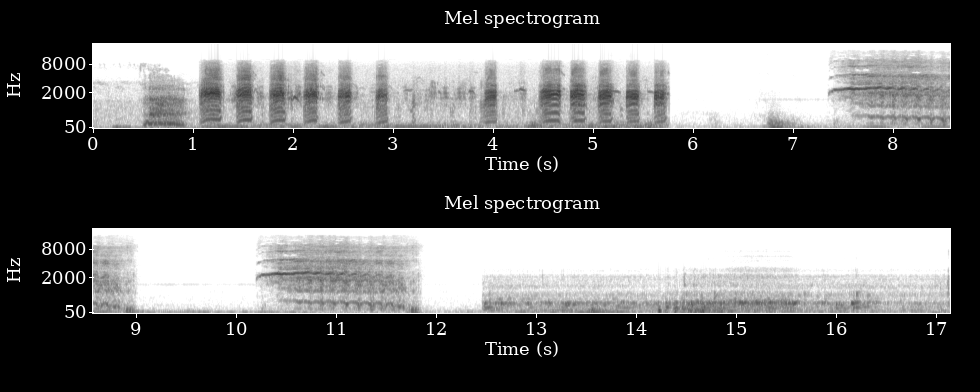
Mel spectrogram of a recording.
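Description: A duck quacking in a rapid run of about a dozen quacks with a short break in the middle, then a horse whinnying twice, each call lasting about a second and a half, followed by a steady hum.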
